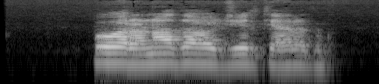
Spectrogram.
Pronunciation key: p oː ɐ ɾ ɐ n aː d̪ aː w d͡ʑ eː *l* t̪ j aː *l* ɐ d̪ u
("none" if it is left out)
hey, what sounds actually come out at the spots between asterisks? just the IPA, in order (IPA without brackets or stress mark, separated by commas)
l, ɾ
